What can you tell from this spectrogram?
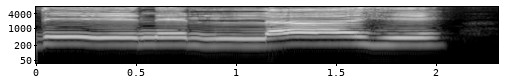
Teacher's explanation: دال ساکن ہے، یہاں پر دال کے اندر قلقلہ ہوگا۔ یہاں پر لفظ اللہ کے لام کو باریک پڑھیں گے کیونکہ لفظ اللہ کے لام سے پہلے زیر آ گیا۔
